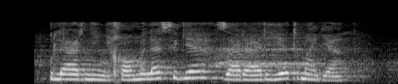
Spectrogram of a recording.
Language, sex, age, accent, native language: Uzbek, female, 25-34, Toshkent shahri, Uzbek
